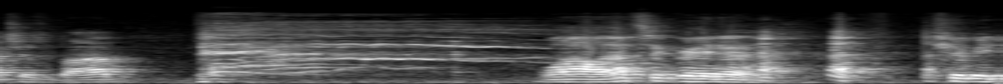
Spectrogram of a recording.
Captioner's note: laughter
